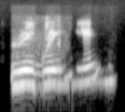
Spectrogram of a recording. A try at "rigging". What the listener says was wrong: This is not ringing, okay, it's rigging, okay. Rigging.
